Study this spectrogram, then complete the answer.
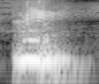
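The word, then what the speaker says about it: ميم: এরপর যে ছাড়বেন মিম তাহলে দুটো ঠোঁটের ভেজা অংশ একসাথে মিলিয়ে উচ্চারণ হবে মিম মিম তাহলে মিমের মাখরাজ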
